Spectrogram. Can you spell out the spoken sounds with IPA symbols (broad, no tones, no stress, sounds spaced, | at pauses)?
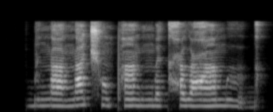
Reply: b e ŋ aː ŋ a t͡ʃʰ õ pʰ ã ɡ ŋ͡m ɛ ɡ ħ ɯː ʕ ã m ɯː ɡ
